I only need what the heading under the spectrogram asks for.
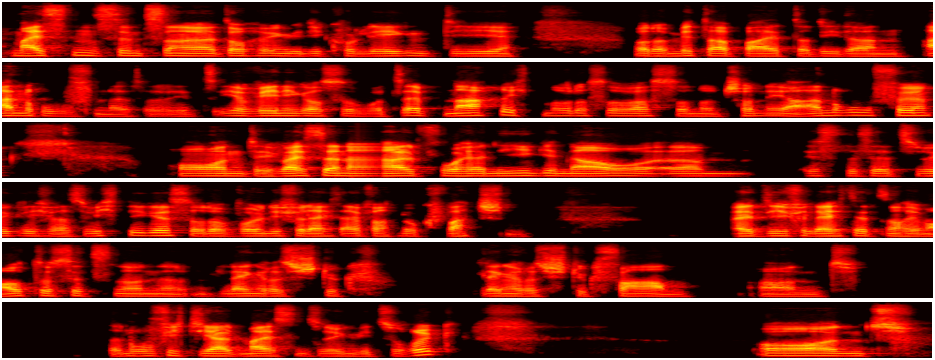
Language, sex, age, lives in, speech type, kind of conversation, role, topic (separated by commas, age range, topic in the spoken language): German, male, 35-39, Germany, conversation, advice, user, Wie kann ich zu Hause beim Entspannen Ablenkungen reduzieren?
